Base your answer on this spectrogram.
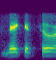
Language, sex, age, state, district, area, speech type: Kannada, male, 18-30, Karnataka, Gadag, rural, conversation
